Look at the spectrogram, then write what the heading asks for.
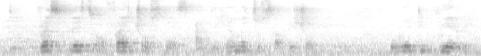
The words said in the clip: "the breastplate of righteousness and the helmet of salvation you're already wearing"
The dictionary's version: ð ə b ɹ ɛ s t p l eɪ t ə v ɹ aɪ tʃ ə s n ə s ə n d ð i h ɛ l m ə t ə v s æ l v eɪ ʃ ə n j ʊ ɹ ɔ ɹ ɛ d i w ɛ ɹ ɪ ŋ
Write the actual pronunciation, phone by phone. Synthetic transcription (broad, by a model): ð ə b ɹ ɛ s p l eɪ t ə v ɹ aɪ tʃ ə s n ə s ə n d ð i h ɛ m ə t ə s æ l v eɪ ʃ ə n ɔ ɹ ɛ d i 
